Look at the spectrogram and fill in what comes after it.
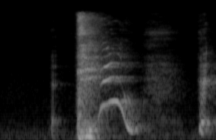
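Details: A single sneeze from a girl, tagged allergies and sinuses: a short in-breath, then one forceful voiced sneeze trailing into a breathy exhale.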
